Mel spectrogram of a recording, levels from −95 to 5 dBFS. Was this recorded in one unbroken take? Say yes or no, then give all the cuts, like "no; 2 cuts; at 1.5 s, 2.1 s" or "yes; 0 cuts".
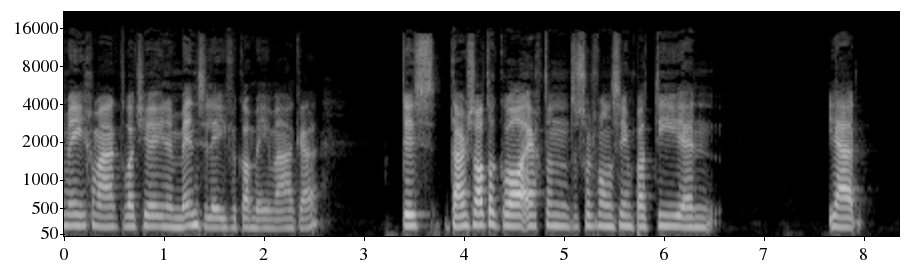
no; 1 cut; at 3.8 s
